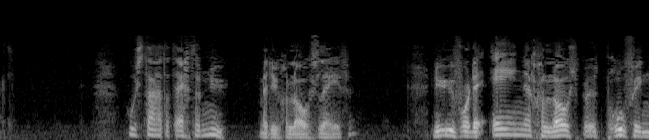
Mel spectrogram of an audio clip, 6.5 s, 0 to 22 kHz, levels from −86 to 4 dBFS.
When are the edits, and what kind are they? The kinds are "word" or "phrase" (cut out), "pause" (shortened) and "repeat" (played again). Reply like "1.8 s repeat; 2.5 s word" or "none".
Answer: none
